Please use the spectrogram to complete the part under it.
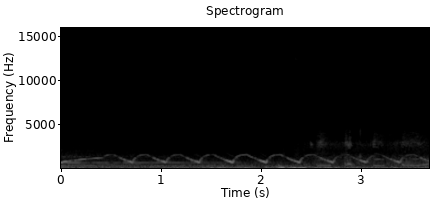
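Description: Police car sirens wail as the cars pull into a parking lot in front of a club, a rising and falling electronic tone repeating many times at a quick, steady rhythm over low vehicle rumble.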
